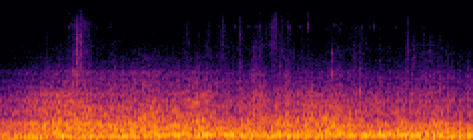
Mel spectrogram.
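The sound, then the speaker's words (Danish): A car accelerating hard with quick gear changes on a road with hairpin bends, heard as a loud, steady engine rumble with road noise. “Men nu skal I få en acceleration, og nu skal jeg være hurtig på gearskiftet.”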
